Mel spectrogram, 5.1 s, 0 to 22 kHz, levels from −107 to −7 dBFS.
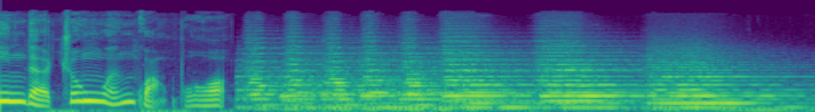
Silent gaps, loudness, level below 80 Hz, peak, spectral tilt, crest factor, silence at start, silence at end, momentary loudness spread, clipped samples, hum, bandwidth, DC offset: none; -25 LUFS; -46 dBFS; -8 dBFS; -6.5 dB/octave; 16 dB; 0 s; 0 s; 8 LU; under 0.1%; none; 15 kHz; under 0.1%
